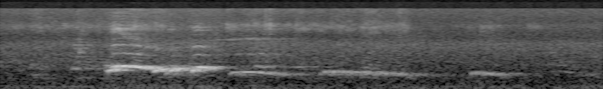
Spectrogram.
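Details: Local zebra dove giving one loud rolling, trilled coo followed by a drawn-out series of softer, lower coo notes that fade away, with faint background hiss.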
